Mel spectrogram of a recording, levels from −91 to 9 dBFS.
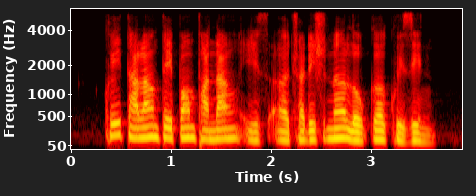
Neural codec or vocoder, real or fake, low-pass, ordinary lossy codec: none; real; 5.4 kHz; AAC, 48 kbps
